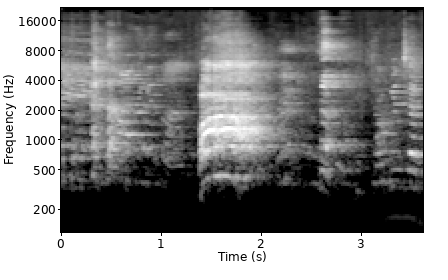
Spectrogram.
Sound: ki-hap Sound

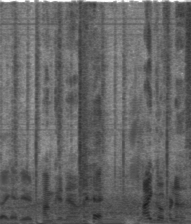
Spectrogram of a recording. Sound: chuckles

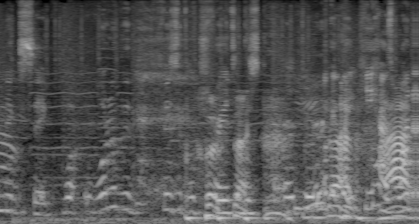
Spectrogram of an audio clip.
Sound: laughs

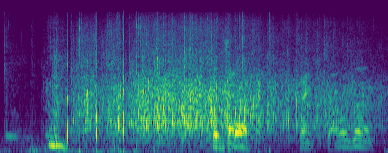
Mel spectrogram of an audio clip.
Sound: clapping

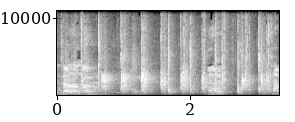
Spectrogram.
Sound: A self-congratulatory round of applause

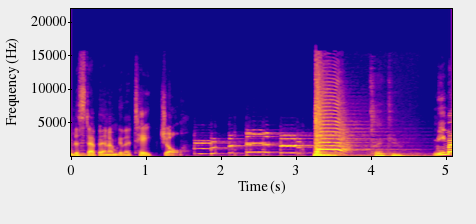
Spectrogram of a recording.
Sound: soundbite of tv show, "the last of us"

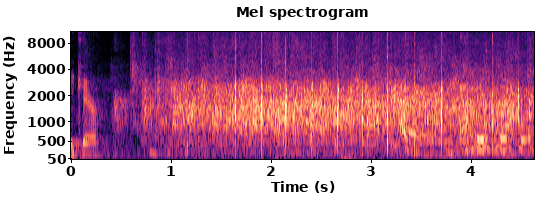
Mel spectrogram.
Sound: applause

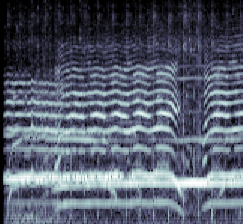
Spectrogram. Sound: small crowd cheering

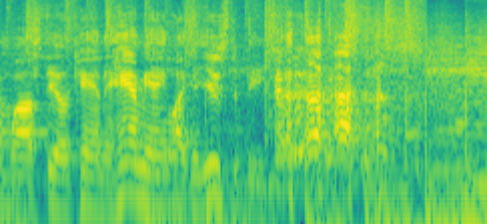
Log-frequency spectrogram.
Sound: laughs

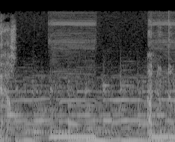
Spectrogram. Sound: phone vibrates

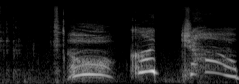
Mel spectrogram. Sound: Claire gasping

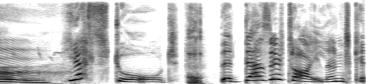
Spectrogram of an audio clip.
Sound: snorts

